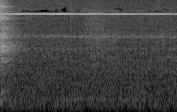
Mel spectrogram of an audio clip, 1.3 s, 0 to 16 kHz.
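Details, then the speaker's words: Homemade Re-EMF charger for 10–11 NiMH cells in series (about 15–16 V), only pushing about 200–220 mA: faint, steady high-pitched coil whine; a small magnet held near changes the noise and raises current to about 300 mA. "wo die Agust dann aber nur mit 220 mampere vollhaut ist ja scheiße und ihr hört's pedchen tut er nämlich auch dann ist mir in den Sinn gekommen dass man gegen das pfiedchen mit einem kleinen Magnet vorgehen kann"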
